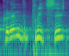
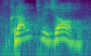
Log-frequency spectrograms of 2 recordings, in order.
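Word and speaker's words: Grand Prix: 그랜드 프릭스 죽습니다. 그랑프리죠.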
